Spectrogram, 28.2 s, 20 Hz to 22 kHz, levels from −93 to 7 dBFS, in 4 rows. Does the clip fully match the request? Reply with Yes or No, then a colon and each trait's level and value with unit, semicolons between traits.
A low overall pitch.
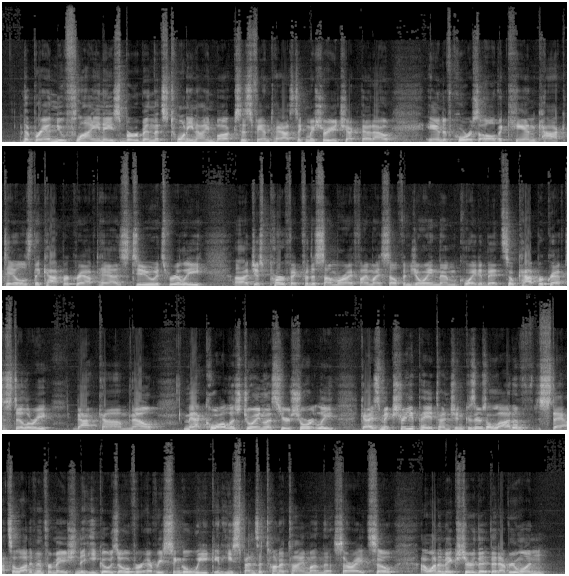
No: medium, 160 Hz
